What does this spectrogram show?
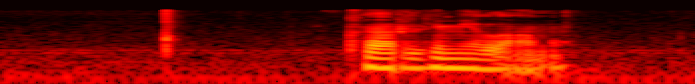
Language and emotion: Russian, neutral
